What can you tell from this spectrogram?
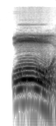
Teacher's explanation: qo itu pangkal lidah naik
